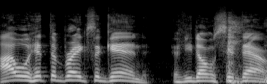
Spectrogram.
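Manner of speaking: put-on high, angry warning to the kids; angry bus driver. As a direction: threaten the rowdy kids.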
